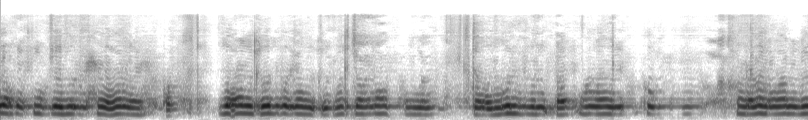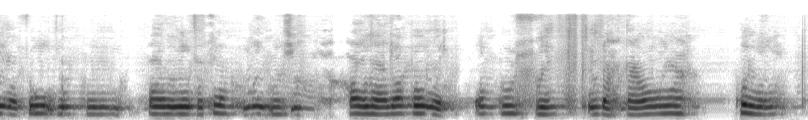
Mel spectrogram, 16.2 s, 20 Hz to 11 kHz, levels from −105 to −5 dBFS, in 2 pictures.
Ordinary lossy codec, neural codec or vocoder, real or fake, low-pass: MP3, 64 kbps; codec, 16 kHz, 1 kbps, FreqCodec, larger model; fake; 7.2 kHz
